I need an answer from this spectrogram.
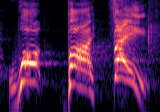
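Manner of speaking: high, loud, drawn-out cry; forceful preached command. Retold or imitated. Preacher quoting the Spirit's command to her, forceful. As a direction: stretch each word out at full force.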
